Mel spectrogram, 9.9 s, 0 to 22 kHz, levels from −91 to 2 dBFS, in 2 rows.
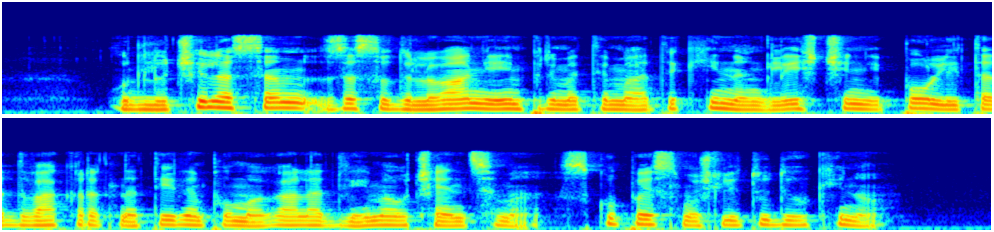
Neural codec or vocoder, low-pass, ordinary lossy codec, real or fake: none; 7.2 kHz; none; real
